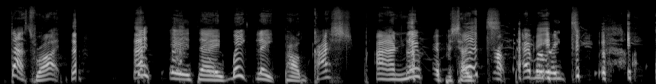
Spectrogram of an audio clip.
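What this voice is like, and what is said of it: Put-on Harry Potter style accent. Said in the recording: “I've been reading Harry Potter every night with my kids and I've been working on my accent.”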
